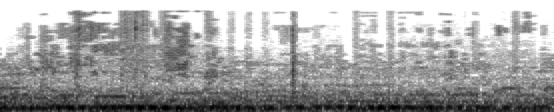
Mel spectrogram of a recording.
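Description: Steady low background hum with an even haze of noise, broken by a few faint clicks.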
